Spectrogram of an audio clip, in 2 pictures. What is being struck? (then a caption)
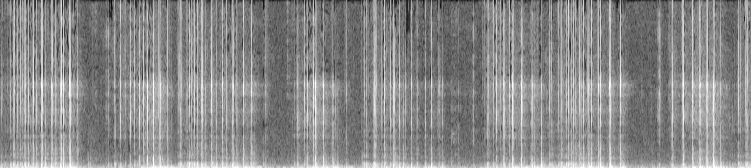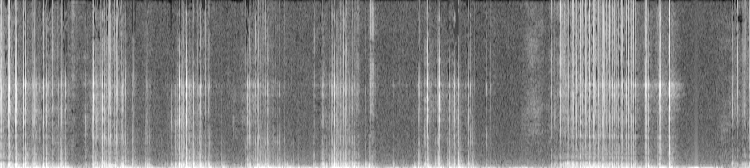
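Ribbed glass jar filled with honey. Long manicured nails tap and scratch the outer ridged sides of a small, round, ribbed clear glass jar full of honey with an open top. Quick, dense bursts of dull, low tapping blend with bright, raspy scratching along the ridges. The bursts come in repeated waves separated by brief pauses.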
